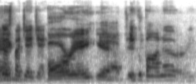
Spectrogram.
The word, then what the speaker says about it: Enagbare: Igubana or Igubara. Enagbare. I can spell it because I'm a writer.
